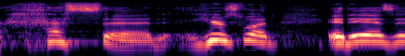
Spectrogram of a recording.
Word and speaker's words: chesed: Mercy, this word mercy here is actually the Hebrew word chesed. And you got to have the in there to say it right. So go ahead with me. Can you say chesed?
